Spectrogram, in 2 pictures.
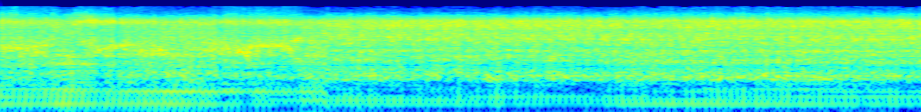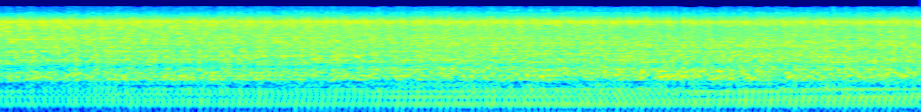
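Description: A small petrol engine drones steadily nearby.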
